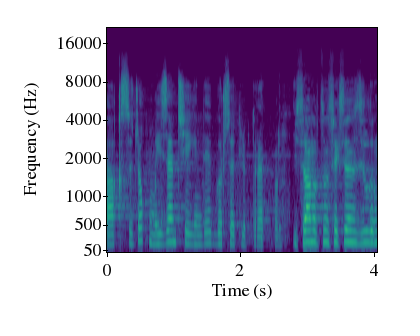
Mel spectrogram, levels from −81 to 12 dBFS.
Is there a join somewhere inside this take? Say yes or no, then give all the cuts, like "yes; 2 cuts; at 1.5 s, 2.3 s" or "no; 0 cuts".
no; 0 cuts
